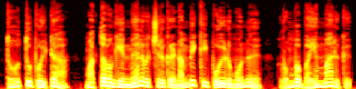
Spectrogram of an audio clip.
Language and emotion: Tamil, fearful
